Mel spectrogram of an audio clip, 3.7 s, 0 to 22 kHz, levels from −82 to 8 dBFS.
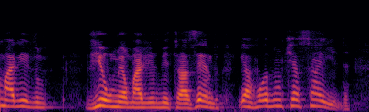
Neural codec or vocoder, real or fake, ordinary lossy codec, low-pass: codec, 44.1 kHz, 7.8 kbps, DAC; fake; AAC, 48 kbps; 7.2 kHz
